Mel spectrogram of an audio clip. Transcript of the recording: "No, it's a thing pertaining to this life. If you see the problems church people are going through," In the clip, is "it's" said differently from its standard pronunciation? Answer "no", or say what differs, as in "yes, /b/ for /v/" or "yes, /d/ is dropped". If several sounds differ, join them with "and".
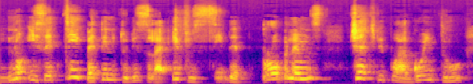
no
